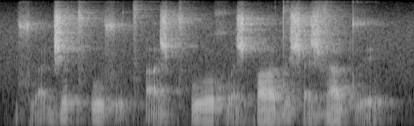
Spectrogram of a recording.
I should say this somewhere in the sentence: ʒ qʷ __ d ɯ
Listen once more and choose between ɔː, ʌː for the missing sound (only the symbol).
ʌː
